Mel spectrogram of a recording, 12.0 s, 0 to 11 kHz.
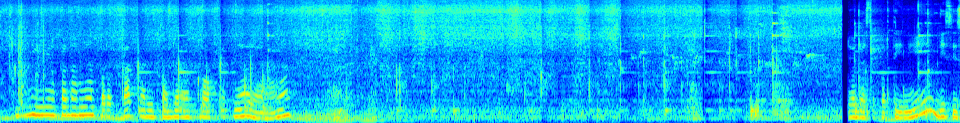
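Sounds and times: spoon clinking against glass: 7.7s - 10.0s.

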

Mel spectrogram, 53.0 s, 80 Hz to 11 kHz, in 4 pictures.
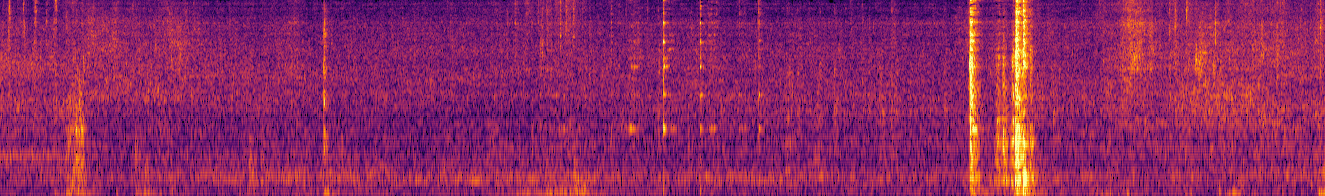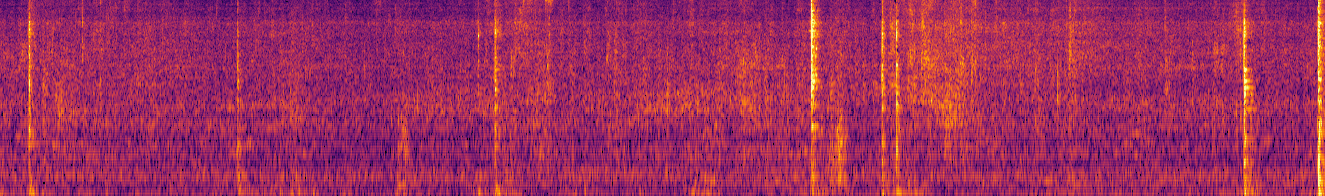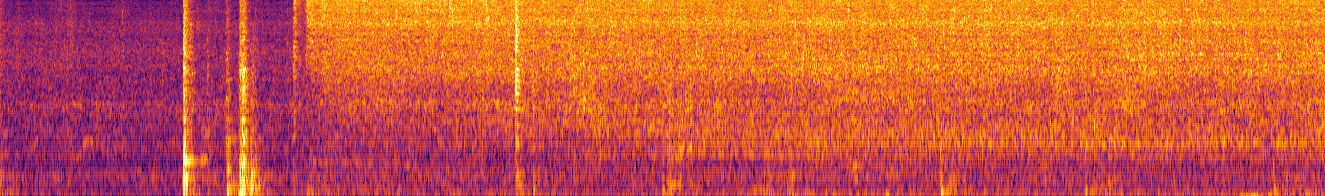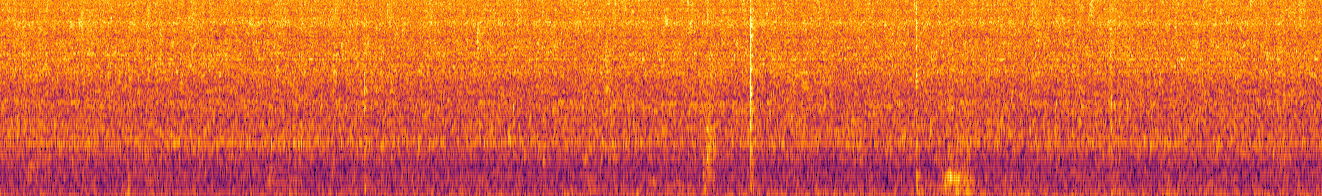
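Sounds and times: loud sizzling hiss: 29.4s - 52.9s.

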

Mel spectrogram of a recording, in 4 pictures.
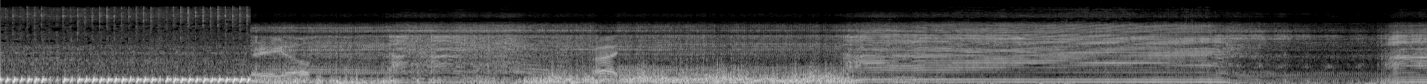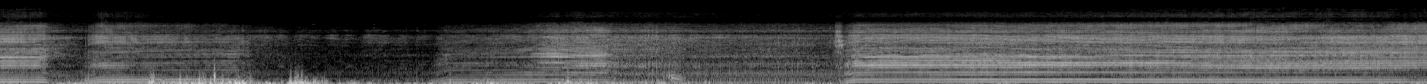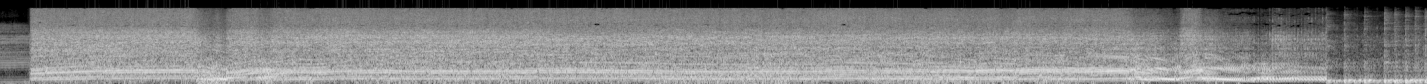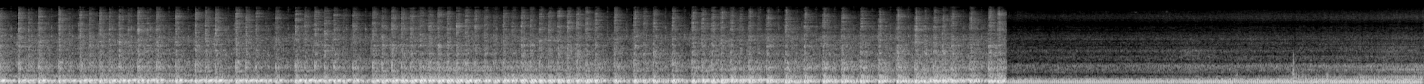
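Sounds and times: single-cylinder engine idling: 0.0s - 3.6s, 41.2s - 57.0s
motorcycle engine revving high: 0.0s - 57.0s
small engine running: 0.0s - 57.0s
tyre spinning in a burnout: 22.6s - 41.8s.

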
